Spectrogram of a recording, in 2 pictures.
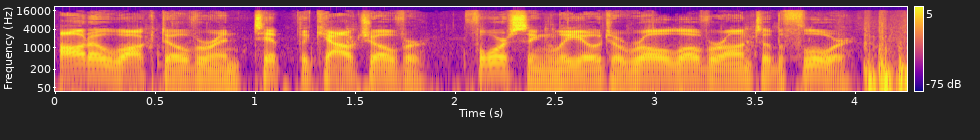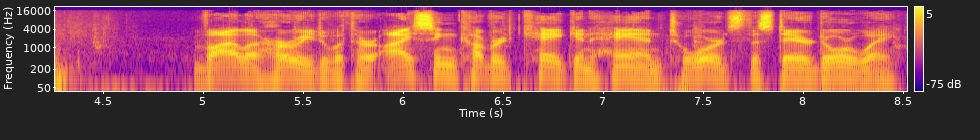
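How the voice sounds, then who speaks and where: A man's voice: fairly low pitch, expressive, brisk, a little hiss or hum. A man reading a work of fiction aloud as scripted audiobook narration.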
